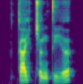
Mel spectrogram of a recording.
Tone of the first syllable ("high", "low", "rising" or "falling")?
rising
